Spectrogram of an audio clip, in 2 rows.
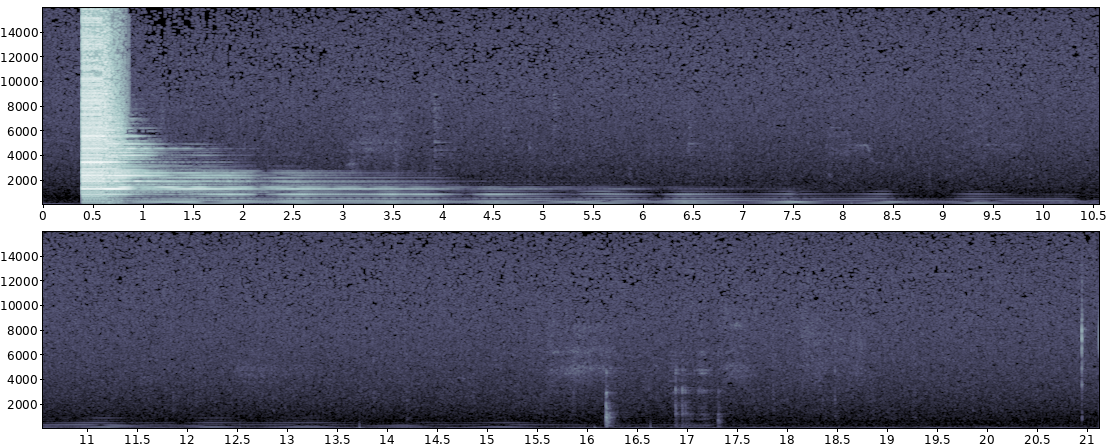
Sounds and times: melody 0.4 - 14.9

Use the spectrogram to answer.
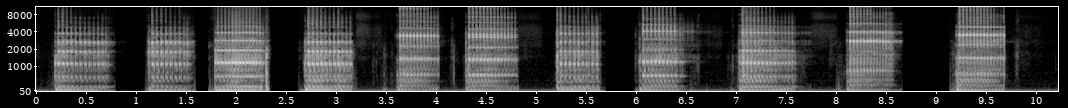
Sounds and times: screwdriver a music instrument 0.1 - 9.7

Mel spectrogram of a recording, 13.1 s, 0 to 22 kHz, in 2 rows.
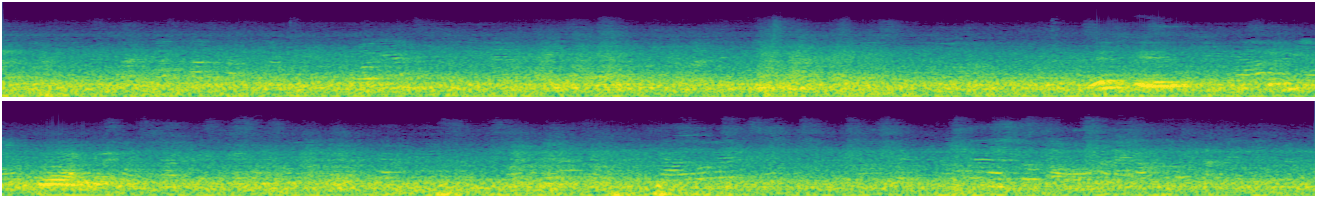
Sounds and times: Subway station announcement 0.0 - 13.1

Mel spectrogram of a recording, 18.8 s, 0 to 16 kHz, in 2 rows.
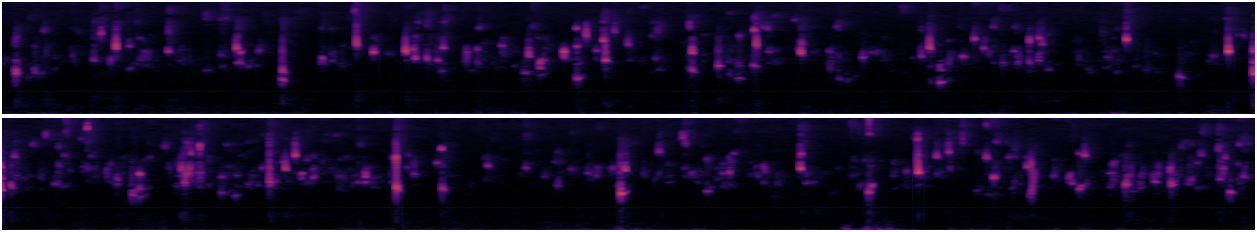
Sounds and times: small stream 0.0 - 18.8

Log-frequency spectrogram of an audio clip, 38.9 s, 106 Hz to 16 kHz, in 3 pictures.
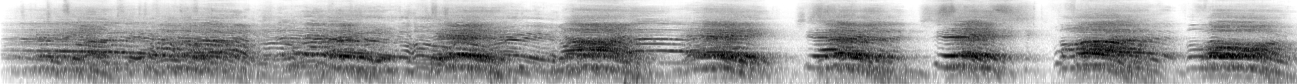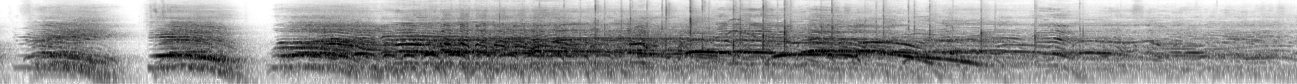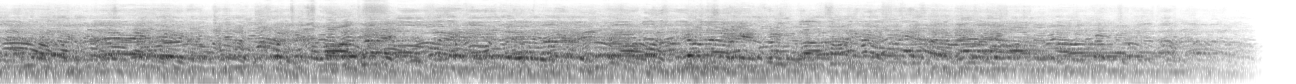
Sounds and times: cheer 0.0 - 14.0
cheer 14.6 - 38.6

